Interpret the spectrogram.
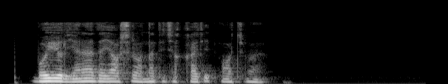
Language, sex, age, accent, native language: Uzbek, male, 19-29, Qashqadaryo, Uzbek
